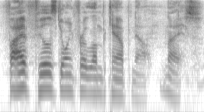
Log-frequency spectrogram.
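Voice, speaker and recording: A man's voice: fairly high pitch, normal speed, darkish tone. Chatty New game caster, man. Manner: chatty, frequent restarts and fillers. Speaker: esports caster. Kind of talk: live game commentary.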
